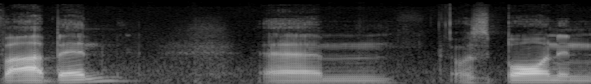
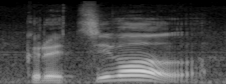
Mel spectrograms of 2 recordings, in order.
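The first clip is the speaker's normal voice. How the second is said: higher sing-song Swiss greeting; Swiss German; 5 semitones higher than usual. Shown as a demonstration. Greeting viewers in Swiss German. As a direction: sing it lightly, Swiss style. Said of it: "it would go like this".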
